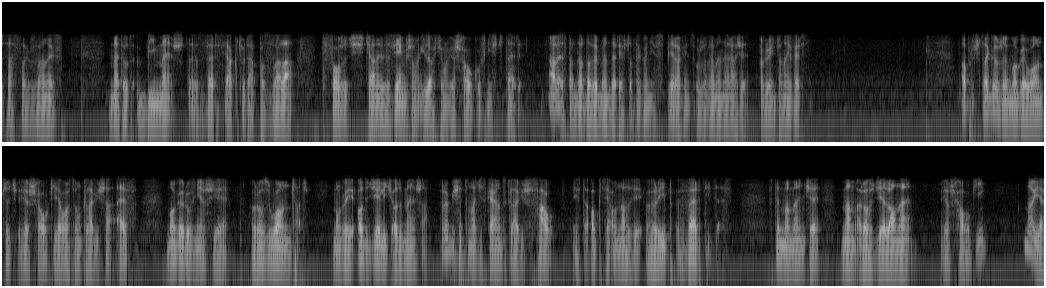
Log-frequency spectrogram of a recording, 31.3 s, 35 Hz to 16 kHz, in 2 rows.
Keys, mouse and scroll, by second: 1.1 middle click, 3.4 Tab, 9.0 middle click, 10.2 shift+middle click, 11.6-12.5 scroll up 1, 12.6 Tab, 13.8 right click, 15.8 shift+right click, 16.4 shift+right click, 17.3 f, 20.7 a, 22.0 right click, 24.1 v, 25.7 click, 26.2 right click, 26.5 v, 27.2 click, 27.7 right click, 28.0 v, 29.5 click, 29.7 right click, 29.9 v, 30.8 click.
